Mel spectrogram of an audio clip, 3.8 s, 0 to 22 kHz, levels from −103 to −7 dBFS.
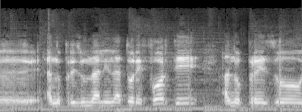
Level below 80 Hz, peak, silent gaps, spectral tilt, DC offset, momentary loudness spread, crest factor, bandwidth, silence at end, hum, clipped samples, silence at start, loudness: -48 dBFS; -2 dBFS; none; -4.5 dB/octave; under 0.1%; 6 LU; 16 dB; 15 kHz; 0 s; none; under 0.1%; 0 s; -15 LUFS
